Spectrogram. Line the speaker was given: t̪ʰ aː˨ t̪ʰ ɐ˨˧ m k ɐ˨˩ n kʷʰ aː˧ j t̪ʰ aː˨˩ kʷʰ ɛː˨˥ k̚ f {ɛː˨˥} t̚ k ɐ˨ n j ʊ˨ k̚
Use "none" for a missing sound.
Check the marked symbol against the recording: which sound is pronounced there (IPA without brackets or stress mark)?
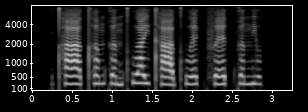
ɛː˨˥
